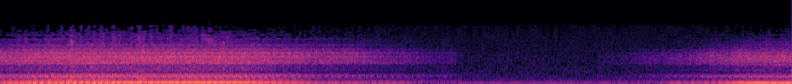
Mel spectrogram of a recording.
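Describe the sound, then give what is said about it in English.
A taxi cab's engine hums steadily and loudly as the car drives, dropping to a quieter rumble partway through before swelling back up. No one speaks. “You better stop your cab here”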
